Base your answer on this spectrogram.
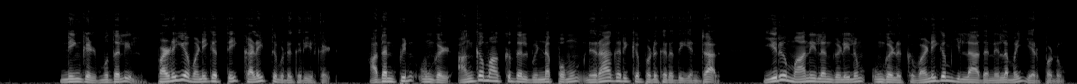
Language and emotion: Tamil, neutral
